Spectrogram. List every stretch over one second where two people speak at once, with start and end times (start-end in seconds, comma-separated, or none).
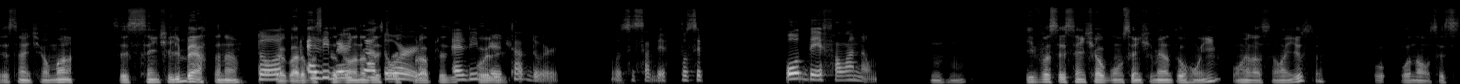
2.5-5.1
